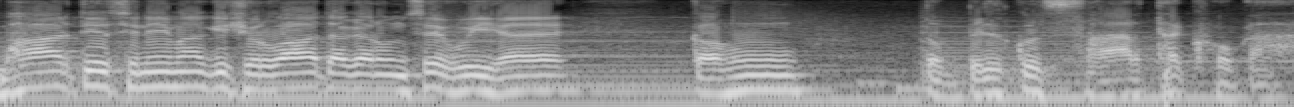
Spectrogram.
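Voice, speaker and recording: Music plays behind a man of medium pitch. His pitch varies in an ordinary way, and his loudness stays very even. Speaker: voice-over narrator. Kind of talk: documentary biography narration.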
